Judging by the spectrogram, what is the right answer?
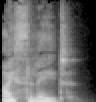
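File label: "isolate", British English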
